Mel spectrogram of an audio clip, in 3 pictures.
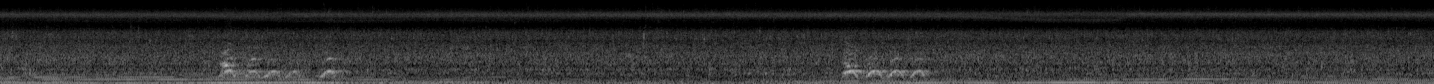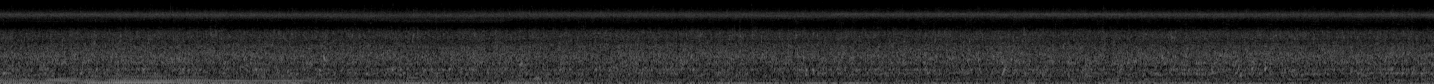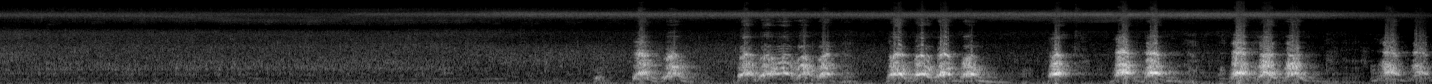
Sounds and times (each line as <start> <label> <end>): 0.0 Insects sounds 22.5
0.0 Walking along the stream 43.0
1.9 Dogs barking 4.4
2.2 Bird calls 3.6
7.7 Dogs barking 10.3
8.2 Bird calls 9.6
28.2 Insects sounds 43.0
34.5 Dogs barking 43.0
34.6 Bird calls 43.0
